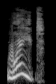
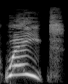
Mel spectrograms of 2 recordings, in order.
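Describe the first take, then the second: First: A high, sharp cry; sudden shout. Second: Much higher, ringing shout; full shout. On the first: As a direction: stop them with one word. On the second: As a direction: really yell it this time. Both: A narrator's reading. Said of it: "Was I shouting?".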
